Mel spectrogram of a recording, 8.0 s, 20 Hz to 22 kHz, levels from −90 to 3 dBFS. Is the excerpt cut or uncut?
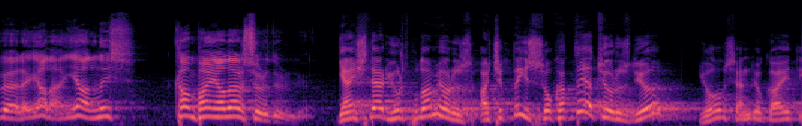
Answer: uncut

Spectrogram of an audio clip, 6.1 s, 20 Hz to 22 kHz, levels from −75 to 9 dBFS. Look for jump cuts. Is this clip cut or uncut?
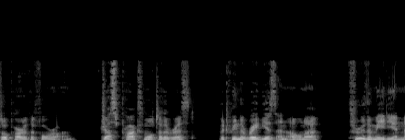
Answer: uncut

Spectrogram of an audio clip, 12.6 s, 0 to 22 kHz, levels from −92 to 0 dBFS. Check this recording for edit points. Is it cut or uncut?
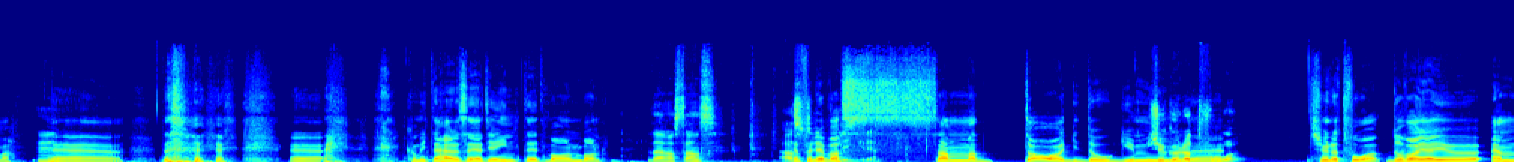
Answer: cut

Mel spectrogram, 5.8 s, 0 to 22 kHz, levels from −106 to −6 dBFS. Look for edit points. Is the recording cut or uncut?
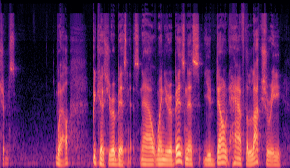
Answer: uncut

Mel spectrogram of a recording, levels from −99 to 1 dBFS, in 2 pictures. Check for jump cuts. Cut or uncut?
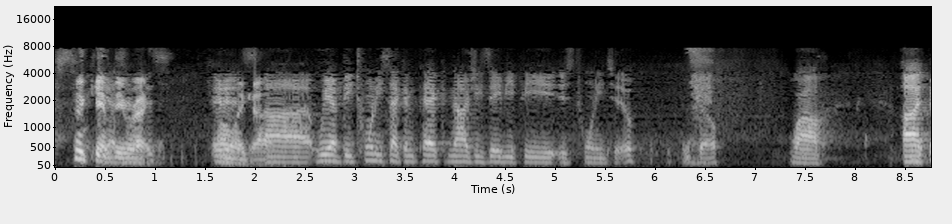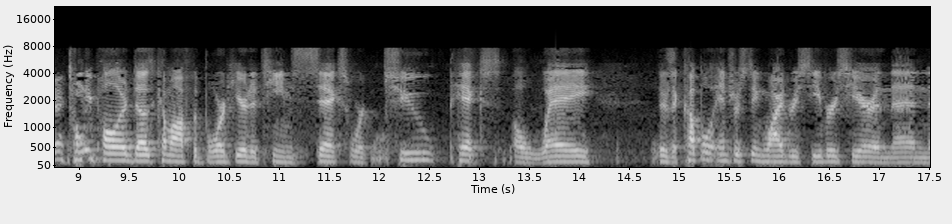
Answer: uncut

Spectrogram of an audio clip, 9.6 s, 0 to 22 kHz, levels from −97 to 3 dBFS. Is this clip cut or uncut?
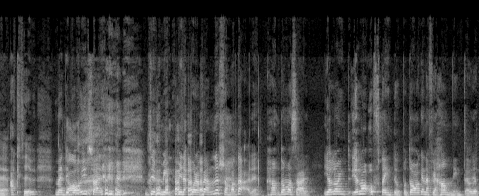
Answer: uncut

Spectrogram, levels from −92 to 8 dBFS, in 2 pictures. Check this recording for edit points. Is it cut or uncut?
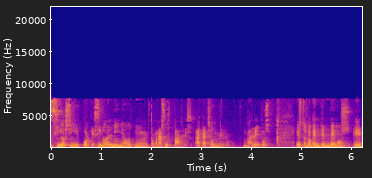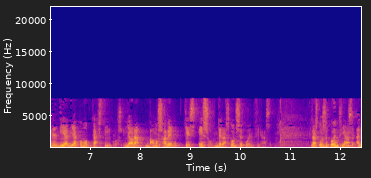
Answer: cut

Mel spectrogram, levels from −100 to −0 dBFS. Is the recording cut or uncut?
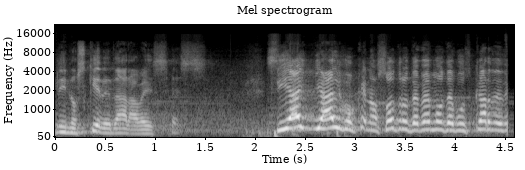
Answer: uncut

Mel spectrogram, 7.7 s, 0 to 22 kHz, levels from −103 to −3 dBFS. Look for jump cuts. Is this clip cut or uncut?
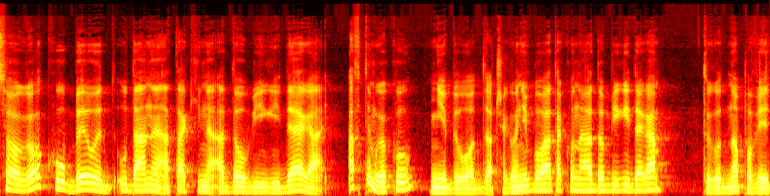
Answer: uncut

